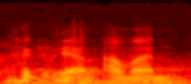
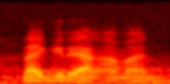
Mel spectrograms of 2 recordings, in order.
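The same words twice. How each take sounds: The two takes are said the same way.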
